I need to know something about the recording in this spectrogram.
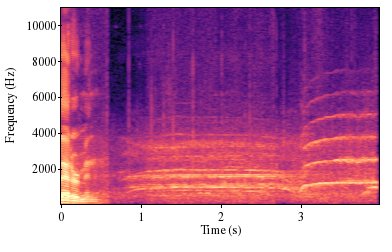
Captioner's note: audience cheers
